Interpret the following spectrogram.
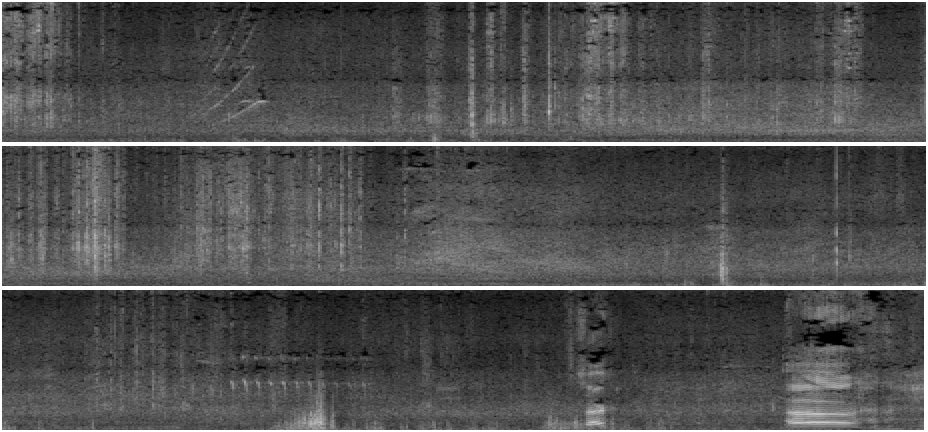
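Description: Steady noise of passing street traffic, with scattered knocks and rustles from the phone being handled and carried. A brief voice sounds near the end.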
